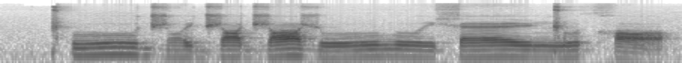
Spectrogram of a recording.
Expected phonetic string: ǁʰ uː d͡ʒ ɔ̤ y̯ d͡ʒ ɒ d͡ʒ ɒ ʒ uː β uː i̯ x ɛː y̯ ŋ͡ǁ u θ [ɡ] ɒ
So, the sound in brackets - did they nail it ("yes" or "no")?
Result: no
